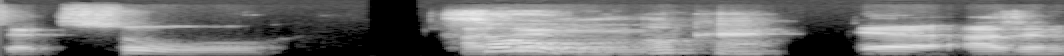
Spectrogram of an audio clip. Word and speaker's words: Soule: effort you pronounce it saul okay yeah as an s double o l it's a basque name okay kind of between spain and france in the pyrenees yeah i'm glad i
